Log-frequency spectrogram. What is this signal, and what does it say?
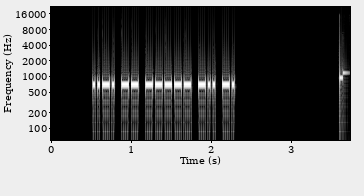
Morse code, heard as a keyed tone, about 39 wpm, 690 Hz. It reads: FM0DN
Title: Code Groups - 5 Letter:Numbers - 40wpm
